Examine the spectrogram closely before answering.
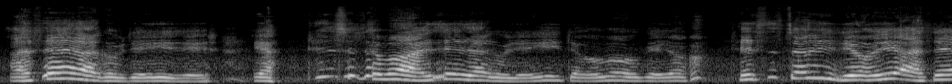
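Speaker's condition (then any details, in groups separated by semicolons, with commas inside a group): Cerebral palsy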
